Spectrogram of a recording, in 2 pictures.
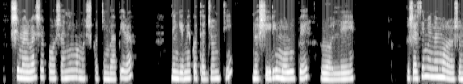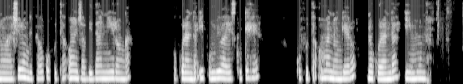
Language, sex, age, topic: Oshiwambo, female, 18-24, finance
